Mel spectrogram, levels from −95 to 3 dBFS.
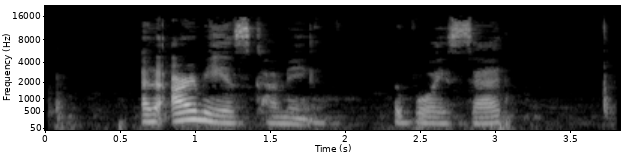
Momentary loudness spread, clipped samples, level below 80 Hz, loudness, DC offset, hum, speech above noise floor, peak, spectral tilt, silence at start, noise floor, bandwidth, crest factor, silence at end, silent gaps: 20 LU; under 0.1%; -68 dBFS; -33 LUFS; under 0.1%; none; 40 dB; -16 dBFS; -3.5 dB/octave; 0.1 s; -74 dBFS; 15.5 kHz; 20 dB; 0.05 s; none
